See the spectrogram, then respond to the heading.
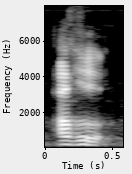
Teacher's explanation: اس کے بعد ہے غین، حلق کے اوپر کے حصے سے، یعنی کہ اوپر کا حصہ، حلق کے اوپر کے حصے سے آتا ہے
